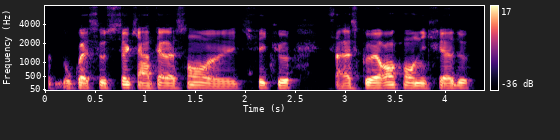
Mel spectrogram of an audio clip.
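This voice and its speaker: A man's voice: low voice, level tone, fast. A man in his twenties from France, a band member chatting casually and laughing easily in an interview. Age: 20s. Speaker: band musician.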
